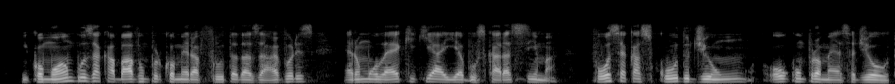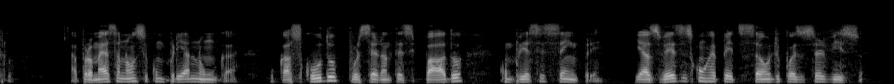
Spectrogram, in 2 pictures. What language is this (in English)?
Portuguese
